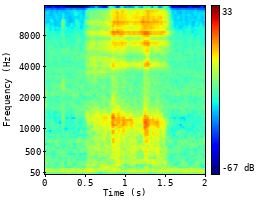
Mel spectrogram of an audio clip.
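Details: Loud, harsh rattling open-mouth snore on inhalation from a sleeping person who was drooling and woke with sore uvula and soft palate, low room hum behind; snoring.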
